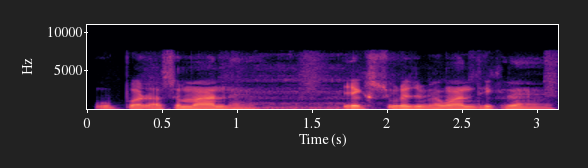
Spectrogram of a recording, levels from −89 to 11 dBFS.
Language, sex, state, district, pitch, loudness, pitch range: Hindi, male, Bihar, Patna, 130 Hz, -19 LUFS, 125-140 Hz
